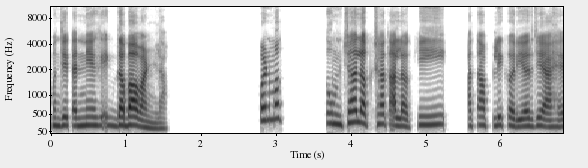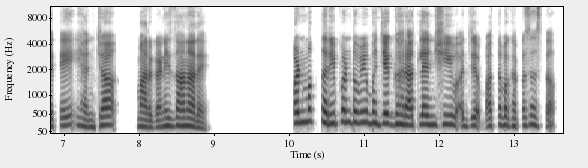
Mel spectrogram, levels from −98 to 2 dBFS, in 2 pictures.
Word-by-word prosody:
म्हणजे 210 +1 0
त्यांनी 205 +1 +1
ए 215 - -1
एक 210 -2 -6
दबाव 220 -2 +8
आणला. 135 -5 -2 1.2
पण 345 +1 +2
मग 385 +1 +1 0.6
तुमच्या 265 +3 +2
लक्षात 250 -3 +2
आलं 195 -2 +3
की 225 +2 -3 0.3
आता 210 +2 -2
आपली 215 0 -2
करियर 195 -2 0
जे 200 +1 -1
आहे, 175 0 0
ते 210 +3 -5
ह्यांच्या 210 +3 -2 0.3
मार्गाने 175 +1 -1
जाणार 200 -2 +2
आहे. 150 -6 -6 1.2
पण 280 +1 +3
मग 320 +1 0
तरी 265 -3 +3
पण 300 -1 0
तुम्ही 290 0 0
म्हणजे 265 -2 +2
घरातल्यांशी 235 0 0
अ, 200 - -7
जे 210 -1 -1
आता 195 +4 -5
बघा 205 -4 -3
कसं 230 +2 -5
असतं, 200 -3 -8
215 Hz, 155 wpm, -22 LUFS, 195-245 Hz, 1.2 s, दबाव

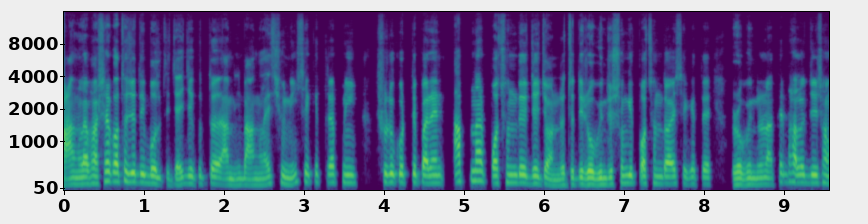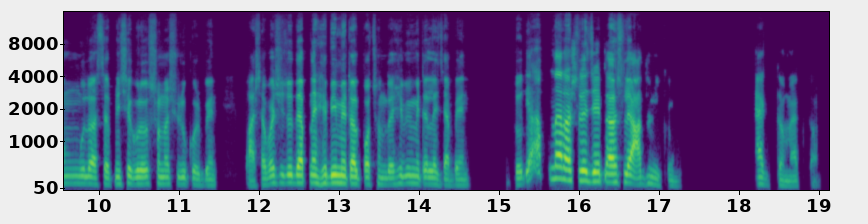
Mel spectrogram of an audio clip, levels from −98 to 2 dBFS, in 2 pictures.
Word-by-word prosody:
বাংলা 130 +3 +1
ভাষার 150 +7 +1
কথা 185 +2 +2
যদি 170 -1 -1
বলতে 135 -4 -3
যাই 120 - -1
যেহেতু 150 0 -6 0.3
আমি 120 -1 -7
বাংলায় 120 +5 -6
শুনি, 135 -5 -4
সেক্ষেত্রে 170 -1 -9
আপনি 165 -1 -5 0.4
শুরু 175 0 0
করতে 170 +1 -2
পারেন 155 0 +3 0.3
আপনার 200 +1 -2
পছন্দের 160 +1 0
যেই 150 -2 -1
জনরা। 115 -1 -3
যদি 135 +1 -3
রবীন্দ্রসঙ্গীত 135 +5 -2
পছন্দ 145 -2 -4
হয় 140 0 0
সেক্ষেত্রে 140 0 -7 0.4
রবীন্দ্রনাথের 130 +6 -4
ভালো 165 -1 0
যে 160 - +2
সংগুলো 150 -1 -3
আছে - - -8
আপনি 140 - -5
সেগুলোও 140 -1 +2
শোনা 135 -1 -2
শুরু 135 - -5
করবেন। 115 -2 -7 0.4
পাশাপাশি 150 +6 -3
যদি 165 0 +5
আপনার 160 -1 +1
হেভি 160 +1 +6
মেটাল 145 -2 +6
পছন্দ 135 -1 -3
হয় 130 - -3
হেভি 155 +1 -3
মেটালে 135 -2 -2
যাবেন। 115 0 -5 0.6
যদি 130 +9 -2 0.2
আপনার 245 0 +6
আসলে 205 -1 +6
যেটা 185 -2 +5
আসলে 170 0 +2
আধুনিক 135 -4 -10 1.3
একদম, 110 -4 -13
একদম। - - -25
145 Hz, 165 wpm, -23 LUFS, 130-160 Hz, 1.3 s, হেভি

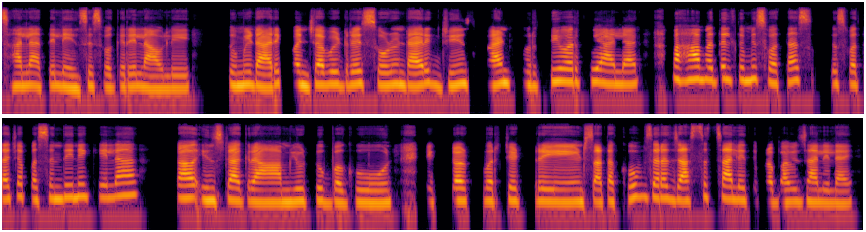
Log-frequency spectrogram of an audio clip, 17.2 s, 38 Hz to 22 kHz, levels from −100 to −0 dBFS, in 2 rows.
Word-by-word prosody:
झाला 195 0 0
ते 200 - -4
लेन्सेस 185 +1 0
वगैरे 185 +1 -4
लावले. 170 -1 -1 0.4
तुम्ही 205 +1 +1
डायरेक्ट 195 +2 +3
पंजाबी 210 +1 +2
ड्रेस 210 +1 +3
सोडून 205 +1 -1
डायरेक्ट 200 +1 +3
जीन्स, 210 +2 0 0.2
पॅन्ट, 215 +3 +4
कुर्तीवरती 245 +4 -2
आल्यात. 215 0 -1 0.4
मग 280 - +6
हा 275 +2 +6
बदल 270 +2 0
तुम्ही 270 +1 0
स्वतःच 245 +2 0 0.3
स्वतःच्या 225 +5 -2
पसंतीने 240 +4 0
केला 260 +3 -1 0.4
का 240 0 +6
Instagram, 195 -3 +2
Youtube 200 -1 -5
बघून, 185 0 -3 0.4
Tiktokवरचे 205 +1 -2
ट्रेंड्स. 195 0 +1
आता 190 +1 +4
खूप 245 +3 -5
जरा 240 -1 +4
जास्तच 205 +5 +2
चालू 225 -2 +5
आहे, 210 - -2
ते 200 - -27
प्रभावित 195 0 -4
झालेलं 190 -2 -1
आहे. 175 0 -2
205 Hz, 135 wpm, -24 LUFS, 190-225 Hz, 0.4 s, मग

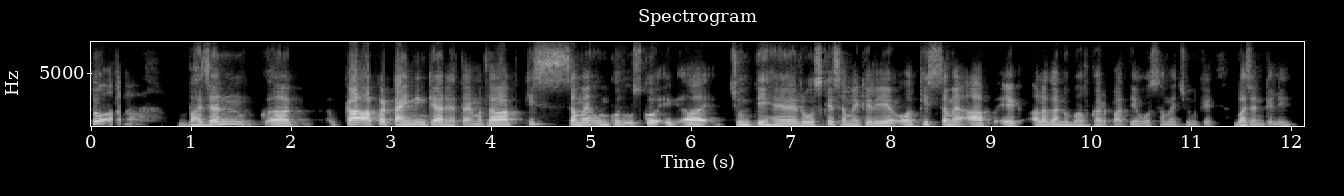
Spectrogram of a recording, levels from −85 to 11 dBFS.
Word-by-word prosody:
तो 245 - +4
आप 220 +1 -5 0.5
भजन 175 +8 +2 0.4
क 155 +3 +2 0.4
का 200 - +7
आपका 195 +3 +5
टाइमिंग 185 +4 +2
क्या 185 -2 +4
रहता 130 -6 -3
है? 115 - -3
मतलब 155 +5 +1
आप 165 0 +4
किस 220 -1 -6 0.3
समय 180 +1 +3
उनको 175 +2 -3
उसको 175 +2 0
एक 155 0 -5
अ, 155 -1 +6 0.3
चुनती 160 +1 -1
हैं 155 0 0
रोज़ 145 -1 -2
के 160 - -1
समय 140 -2 -5
के 145 +1 -4
लिए 140 +2 +1
और 150 +1 -2
किस 205 0 -6
समय 180 -1 +1 0.2
आप 155 0 -1 0.2
एक 155 0 -5
अलग 165 +2 0
अनुभव 140 -2 -7
कर 140 -1 -4
पाती 115 +2 -7
हैं? 125 - -9
वो 125 - -8
समय 120 -1 -12
चुन 105 -2 -13
के, 105 - -11 0.2
भजन 120 -5 -3
के 100 - -11
लिए? 125 - -13
155 Hz, 210 wpm, -15 LUFS, 140-180 Hz, 0.5 s, का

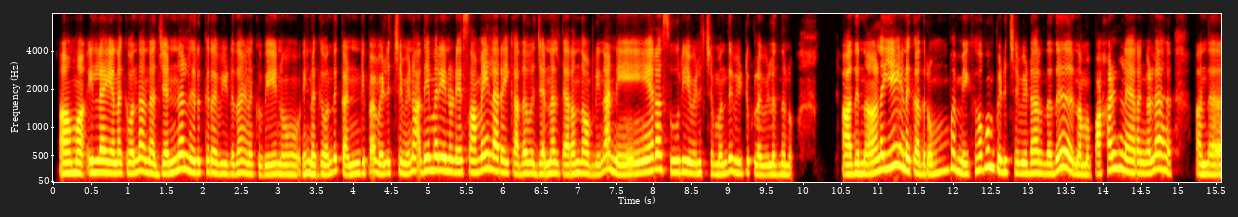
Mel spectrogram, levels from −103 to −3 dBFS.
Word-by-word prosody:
ஆமா. 190 0 +3
இல்ல 205 0 +3 0.2
எனக்கு 190 0 -1
வந்து 200 +5 0
அந்த 195 -3 +1
ஜன்னல் 215 +8 +1
இருக்கிற 200 +1 -2
வீடு 180 -1 -3
தான் 195 -1 -1
எனக்கு 170 -2 -5
வேணும். 170 0 -1 0.2
எனக்கு 175 -2 0
வந்து 190 +7 -1
கண்டிப்பா 180 +4 -1
வெளிச்சம் 190 +2 -2
வேணும். 230 +5 -1
அதே 230 +3 +2
மாரி 240 -1 +3
என்னுடைய 205 -2 +1
சமையல் 240 +6 +1
அறை 205 -3 0
கதவு 185 +1 +1
ஜன்னல் 185 +1 0
திறந்தோம் 180 +2 0
அப்டின்னா, 170 +1 -2
நேரா 205 +9 +2
சூரிய 205 -1 +2
வெளிச்சம் 180 -1 -5
வந்து 205 +7 +1
வீட்டுக்குள்ள 190 -3 -2
விழுந்துடணும். 170 0 -3 0.7
அதனாலேயே 185 - +2
எனக்கு 220 -6 +3
அது 175 - -2
ரொம்ப 220 +9 -5 0.2
மிகவும் 250 +11 0
பிடிச்ச 205 -1 0
வீடா 185 +1 +1
இருந்தது. 185 +7 +1 0.2
நம்ம 170 -1 -1
பகல் 240 +9 +1
நேரங்கள்ல 195 +4 0 0.6
அந்த 175 0 0
190 Hz, 165 wpm, -23 LUFS, 175-210 Hz, 0.7 s, ஆமா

